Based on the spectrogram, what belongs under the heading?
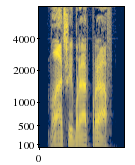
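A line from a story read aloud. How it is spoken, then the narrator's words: Gruff mutter. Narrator (Russian): буркнул кто-то из чемпионов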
